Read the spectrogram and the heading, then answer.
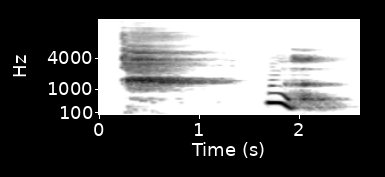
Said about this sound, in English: So, everyone, enjoy that yawn. I know you're probably yawning now, too.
